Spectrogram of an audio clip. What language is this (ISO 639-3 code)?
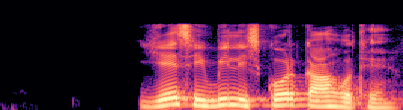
hne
